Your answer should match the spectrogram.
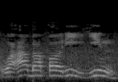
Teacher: Здесь смотрите, да, ба у нас мукалькаля, значит ва-аба, ва-аба. И вау, и айн являются мураккака, то есть тонкими. Значит ва-аба, а потом каф уже муфаххама.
